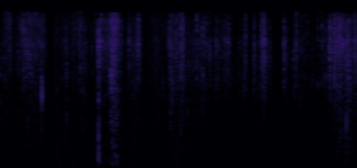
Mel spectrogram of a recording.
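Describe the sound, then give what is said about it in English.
An envelope from the Open University is torn open, giving quiet ripping and crinkling paper rustles in uneven bursts for under three seconds. “There's one from the Open University for you. I thought I'd get an email. This can't be good. They never write. Well, you better open it and find out.”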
